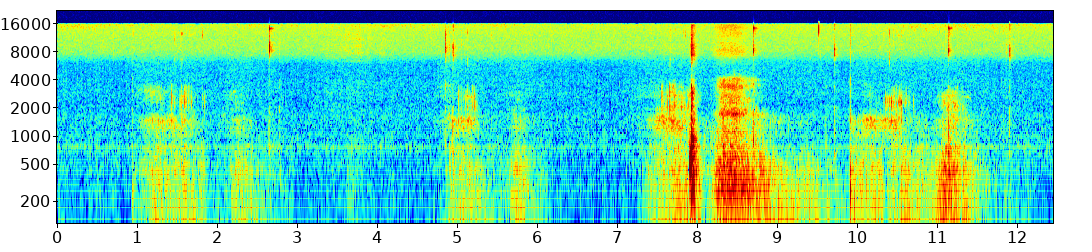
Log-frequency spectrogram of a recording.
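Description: A man speaks calmly and close to a microphone, in short phrases.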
